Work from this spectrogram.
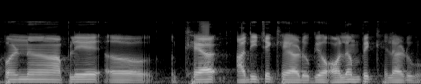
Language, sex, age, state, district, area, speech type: Marathi, male, 18-30, Maharashtra, Raigad, urban, spontaneous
